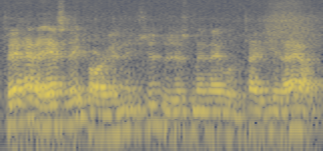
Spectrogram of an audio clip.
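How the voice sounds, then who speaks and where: A hoarse man, a pastor casually leading a Bible study, talking in rambling sentences full of "you know". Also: mid-range voice, quick pace, fairly bright tone, a little hiss or hum. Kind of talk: casual teaching and group discussion. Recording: echoey room, mic at a distance.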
